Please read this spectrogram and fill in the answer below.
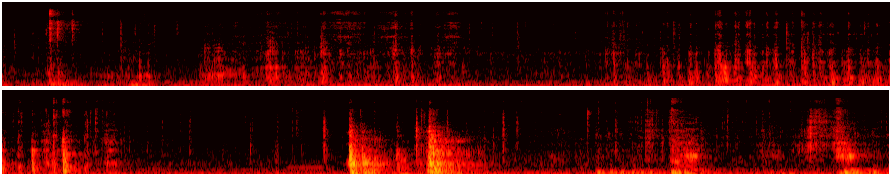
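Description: Crushed graham cracker crumbs poured from a plastic food-processor bowl into a frying pan of melted butter, a soft pattering rustle. Then several louder knocks about six seconds in and near the end as a wooden spatula stirs the crumbs against the pan.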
